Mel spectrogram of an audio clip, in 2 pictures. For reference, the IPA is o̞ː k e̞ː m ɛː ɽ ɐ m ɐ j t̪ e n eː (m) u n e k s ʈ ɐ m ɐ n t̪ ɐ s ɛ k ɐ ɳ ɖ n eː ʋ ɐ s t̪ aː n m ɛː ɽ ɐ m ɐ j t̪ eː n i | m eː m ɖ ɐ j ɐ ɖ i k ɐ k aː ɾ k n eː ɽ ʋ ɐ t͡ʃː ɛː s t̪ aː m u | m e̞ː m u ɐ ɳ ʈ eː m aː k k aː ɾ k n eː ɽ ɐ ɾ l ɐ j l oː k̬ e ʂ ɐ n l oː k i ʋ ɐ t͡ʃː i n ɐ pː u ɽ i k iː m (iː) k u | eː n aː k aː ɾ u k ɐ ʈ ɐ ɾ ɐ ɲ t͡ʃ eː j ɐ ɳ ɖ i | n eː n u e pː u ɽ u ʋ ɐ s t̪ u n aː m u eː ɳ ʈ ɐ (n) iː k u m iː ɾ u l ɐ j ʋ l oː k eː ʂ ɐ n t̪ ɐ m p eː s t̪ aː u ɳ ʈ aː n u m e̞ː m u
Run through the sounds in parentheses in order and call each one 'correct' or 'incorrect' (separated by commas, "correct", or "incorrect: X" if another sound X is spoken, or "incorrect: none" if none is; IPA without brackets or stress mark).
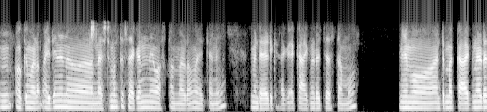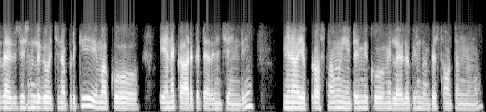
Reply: incorrect: n, incorrect: aː, incorrect: m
